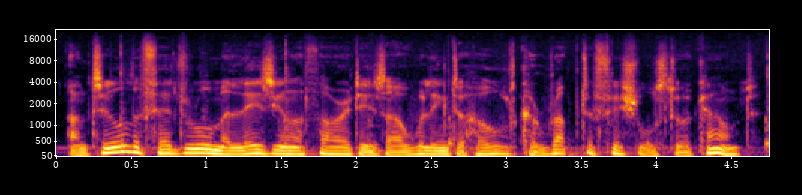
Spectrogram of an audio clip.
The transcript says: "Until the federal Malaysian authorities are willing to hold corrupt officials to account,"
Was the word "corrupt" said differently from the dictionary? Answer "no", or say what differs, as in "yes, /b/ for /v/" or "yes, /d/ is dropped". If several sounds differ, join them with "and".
no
